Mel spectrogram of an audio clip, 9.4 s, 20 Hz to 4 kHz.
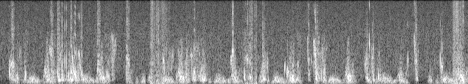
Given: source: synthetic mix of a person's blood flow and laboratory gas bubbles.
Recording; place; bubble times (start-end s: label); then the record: Doppler ultrasound of blood flow; precordium
0.17-0.59 s: bubbles
0.99-1.72 s: bubbles
1.93-2.08 s: bubbles
2.10-2.35 s: bubbles
2.52-2.64 s: bubbles
3.25-4.17 s: bubbles
4.60-4.73 s: bubbles
4.87-5.05 s: bubbles
5.23-5.38 s: bubbles
5.67-5.91 s: bubbles
5.94-6.04 s: bubbles
6.15-6.57 s: bubbles
6.97-7.09 s: bubbles
7.27-7.66 s: bubbles
8.14-8.20 s: bubbles
8.28-8.41 s: bubbles
8.79-8.90 s: bubbles
From the record:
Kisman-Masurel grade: 243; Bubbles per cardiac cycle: several, 3 to 8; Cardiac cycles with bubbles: 100%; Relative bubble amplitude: loud (0.450 to 0.775); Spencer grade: 3 (all of the cardiac periods contain showers or single bubble signals, but not dominating or overriding the cardiac motion signals); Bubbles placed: anywhere in the cardiac cycle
